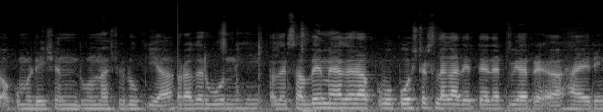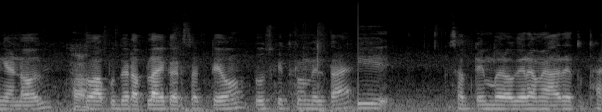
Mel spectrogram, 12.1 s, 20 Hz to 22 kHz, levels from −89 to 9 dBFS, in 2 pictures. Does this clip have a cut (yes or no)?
yes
